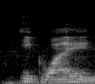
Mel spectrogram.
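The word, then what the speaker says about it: Higuaín: I was thinking, what would we call Higuain if he did arrive at Arsenal?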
